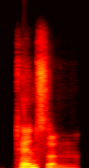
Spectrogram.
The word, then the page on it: tenson: British English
